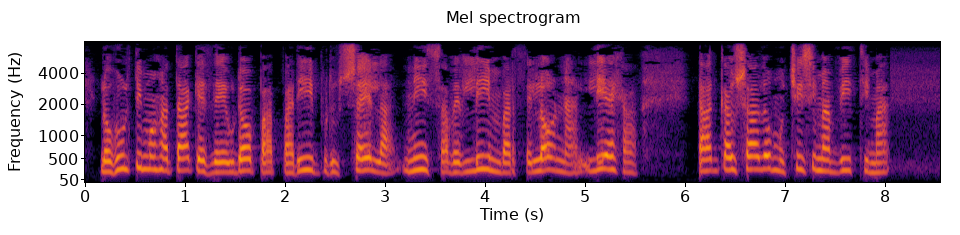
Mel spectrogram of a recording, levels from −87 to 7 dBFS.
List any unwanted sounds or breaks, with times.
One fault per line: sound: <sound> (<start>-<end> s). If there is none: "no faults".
no faults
